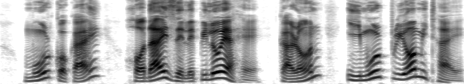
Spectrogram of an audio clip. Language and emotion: Assamese, happy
